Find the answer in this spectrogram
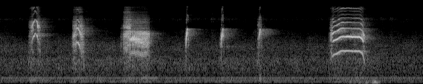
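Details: A wiceh singing actively while being held in the hand, used as a lure call for untrained wicehs: sharp, high chirps about every half second, with longer buzzy notes mixed in and a harsh, ringing phrase at the end; faint hum underneath.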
